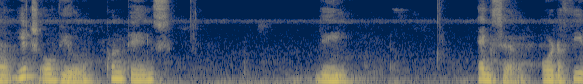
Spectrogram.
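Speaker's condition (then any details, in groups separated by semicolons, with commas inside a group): No condition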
